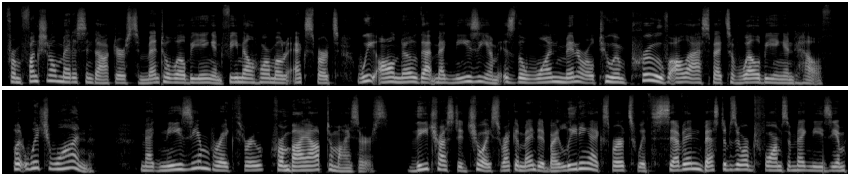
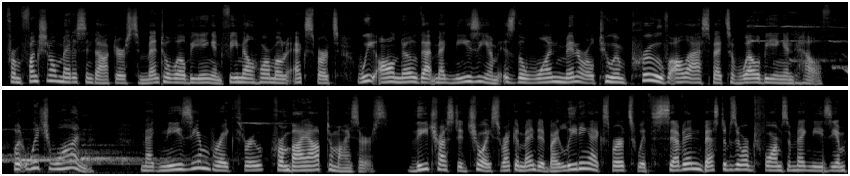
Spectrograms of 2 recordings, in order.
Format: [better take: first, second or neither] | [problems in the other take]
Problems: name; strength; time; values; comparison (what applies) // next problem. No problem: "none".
first | dog barking; noticeable; from 7.5 to 11 s; peak 6 dB below the speech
